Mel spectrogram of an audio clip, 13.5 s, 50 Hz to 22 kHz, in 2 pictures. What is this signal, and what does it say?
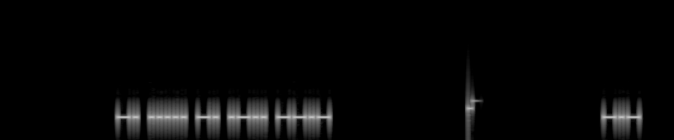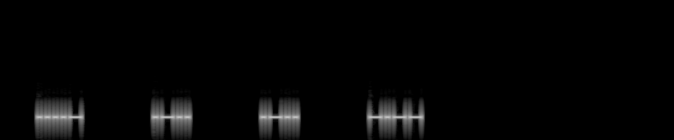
Morse code, heard as a keyed tone, about 31 wpm, spaced as for 16 wpm, 700 Hz. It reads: N5NLQ K4LLY
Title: USA Call Signs - 5 Characters - 6x Character Spacing - 30wpm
